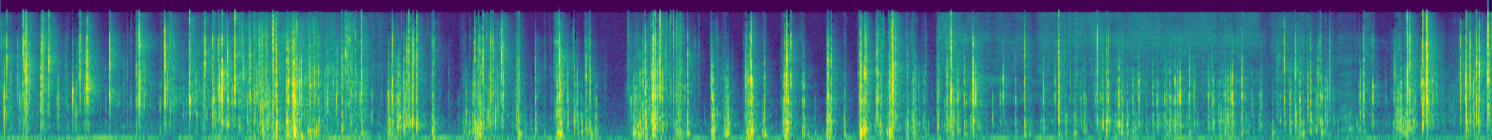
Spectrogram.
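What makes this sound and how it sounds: A hand-sized Skittles candy bag made of plastic film is squeezed in both hands to crinkle it, then flattened out. Dense, bright crinkling and sharp crackles come in rapid bursts with very little low end, each snap dying away almost at once, with brief quiet gaps between handfuls.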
